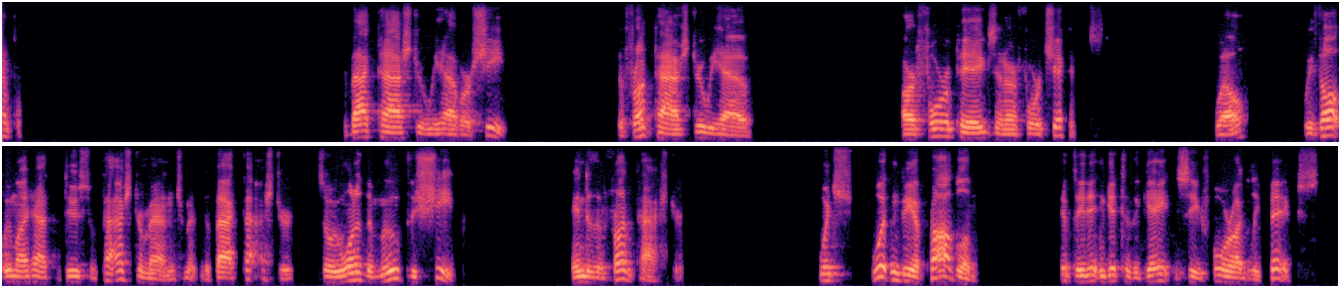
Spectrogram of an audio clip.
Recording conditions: large echoing room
